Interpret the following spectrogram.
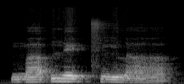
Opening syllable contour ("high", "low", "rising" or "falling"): low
